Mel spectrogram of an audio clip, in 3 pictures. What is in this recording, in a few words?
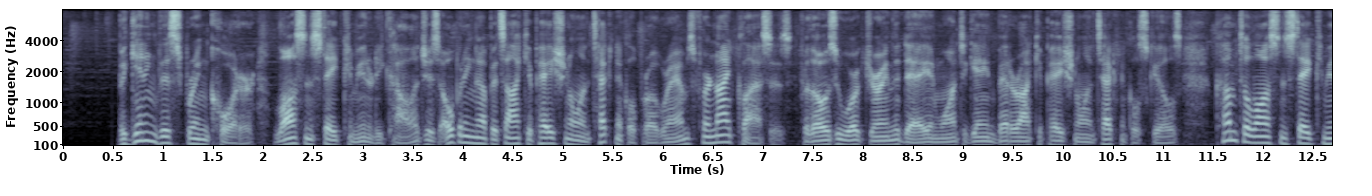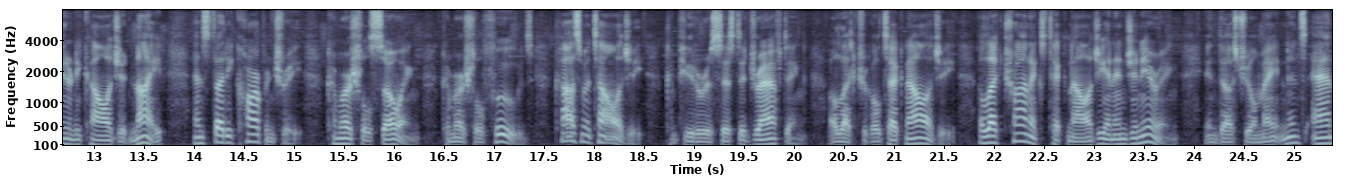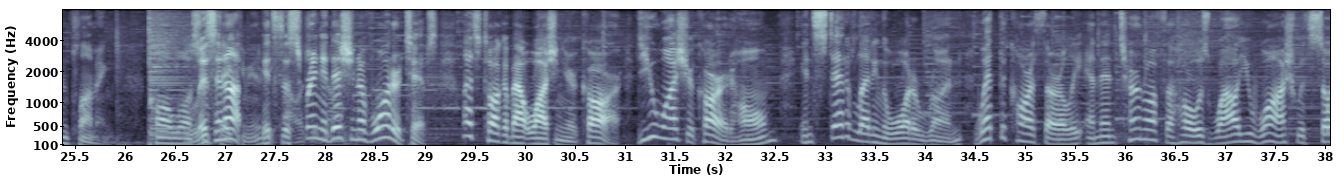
narr, male voice talent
